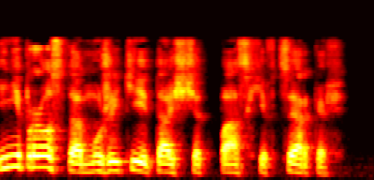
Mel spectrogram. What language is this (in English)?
Russian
